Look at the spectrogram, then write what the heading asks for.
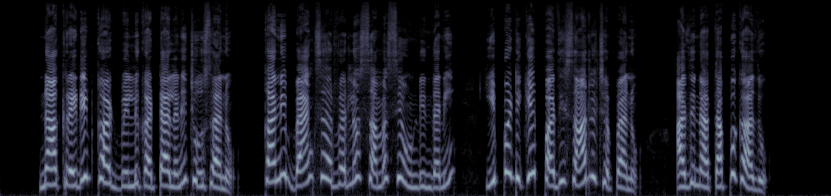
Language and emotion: Telugu, angry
